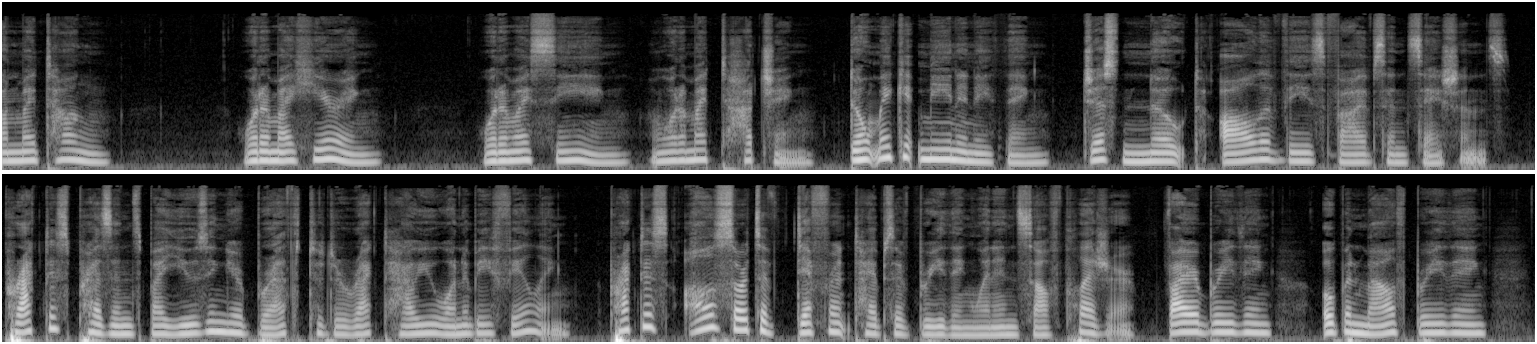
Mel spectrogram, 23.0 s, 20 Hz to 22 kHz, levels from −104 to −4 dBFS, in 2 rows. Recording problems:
abrupt cut into speech; at the start

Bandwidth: 17 kHz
